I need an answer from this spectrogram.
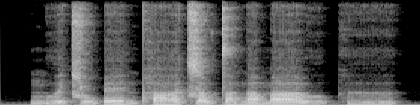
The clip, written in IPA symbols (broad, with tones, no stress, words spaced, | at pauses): ŋu˧ə̯ t͡ɕo˧wʔɛː˩˧npʰaː˩˧t͡ɕa˧w t̪a˩˧na˧ maː˧˥ʋuː˥˨p̚hɯː˩˧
